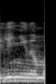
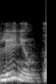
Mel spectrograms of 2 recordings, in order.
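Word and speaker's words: Lenín: Ну, прежде всего, хочу сказать, что я была в Эквадоре на выборах на предыдущих, по итогам которого как раз избрали Ленина Морено, он как Ленин, только с ударением на другой слог, Ленин, и который тогда шел на выборы как левый кандидат, в противовес тому же самому Лассе, который победил сейчас.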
